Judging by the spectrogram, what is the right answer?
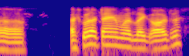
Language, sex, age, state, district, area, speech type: Kashmiri, male, 18-30, Jammu and Kashmir, Bandipora, rural, conversation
